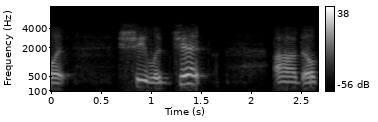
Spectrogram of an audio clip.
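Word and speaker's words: shilajit: kinds of things but sheilah heat is what um the medical dictionaries are saying the way that you pronounce it it is a Sanskrit word and it means the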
